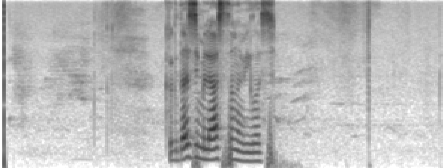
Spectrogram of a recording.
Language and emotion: Russian, neutral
